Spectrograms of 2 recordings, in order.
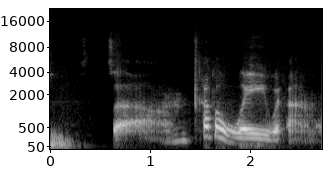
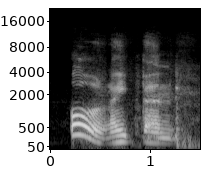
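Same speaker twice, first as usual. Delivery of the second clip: put-on Scottish accent gradually creeping in; 4 dB louder than usual. Meaning to voice a British character, the speaker slips into a Scottish accent. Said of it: "I went Scottish".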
